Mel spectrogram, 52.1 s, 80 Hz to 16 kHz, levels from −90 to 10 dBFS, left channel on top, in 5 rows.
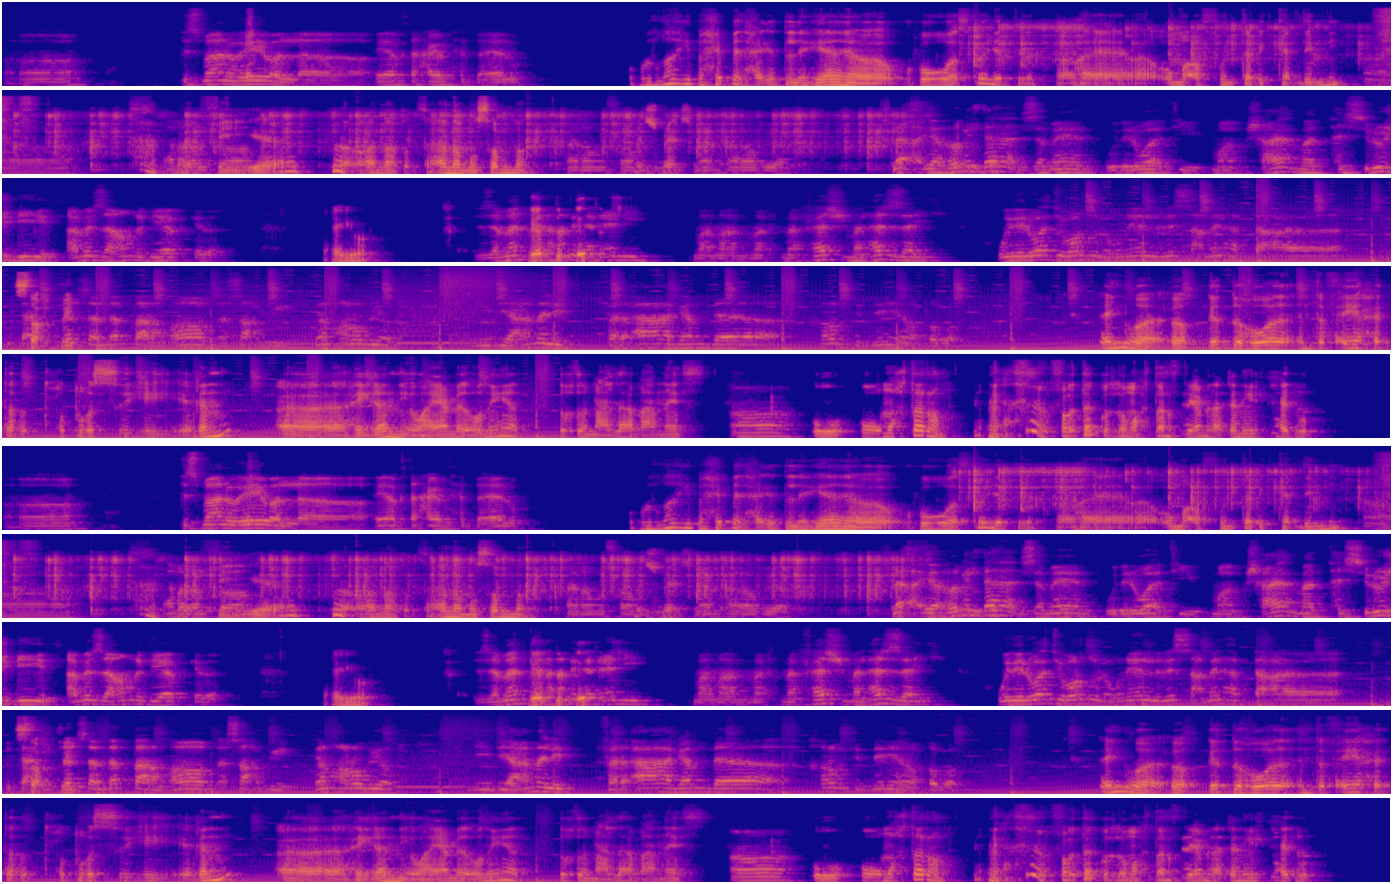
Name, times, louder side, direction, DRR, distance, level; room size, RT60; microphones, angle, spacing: voice 1, 0.0-0.6 1.3-3.9 10.2-11.0 11.6-12.3 14.6-16.4 17.1-22.5 24.4-25.6 26.0-27.8 28.3-30.9 31.3-34.3 34.7-38.5 47.1-47.6 49.9-50.1 50.5-51.5, right 2 dB, 50° right, 2.3 m, -37 dB
voice 2, 4.8-10.0 10.3-10.7 11.4-14.4 15.2-15.7 23.3-23.6 24.8-25.2 31.4-31.8 39.5-43.4 43.7-45.5 45.9-46.9 47.8-48.8 49.1-51.5, left 2 dB, 30° left, 0.8 m, -29 dB
sound 1, 7.1-17.4, right 3 dB, 20° right, 2.0 m, -38 dB
sound 2, 28.7-45.9, left 5 dB, 80° left, 0.5 m, -39 dB
11.0 x 5.0 x 6.1 m
head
